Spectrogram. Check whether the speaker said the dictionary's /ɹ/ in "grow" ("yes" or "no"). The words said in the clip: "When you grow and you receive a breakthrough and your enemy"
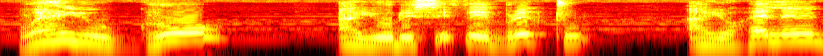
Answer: yes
